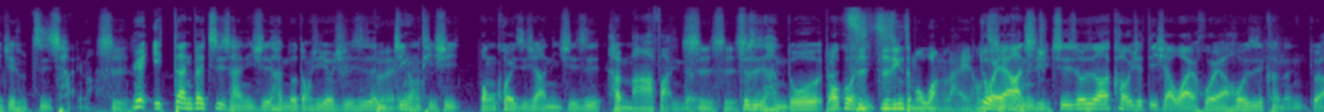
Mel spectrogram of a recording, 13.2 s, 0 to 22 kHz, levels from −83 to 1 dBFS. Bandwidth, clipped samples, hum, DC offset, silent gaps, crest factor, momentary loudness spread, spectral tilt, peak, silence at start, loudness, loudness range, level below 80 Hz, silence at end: 16.5 kHz; under 0.1%; none; under 0.1%; none; 18 dB; 9 LU; -5.5 dB/octave; -4 dBFS; 0 s; -22 LUFS; 5 LU; -36 dBFS; 0 s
